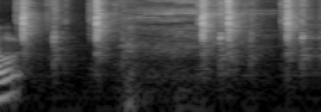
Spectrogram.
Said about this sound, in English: And I'm very impressed you still have your like original brother typewriter, no less. Yeah. Yes, the original, the one I was raised on.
